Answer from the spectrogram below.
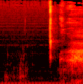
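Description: A quick sip of wine from a glass: a small wet click from the lips, then a soft slurping draw of liquid, over a low steady hum, with no talking.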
